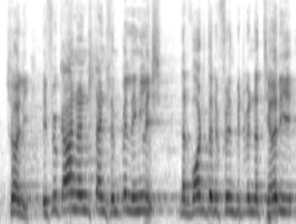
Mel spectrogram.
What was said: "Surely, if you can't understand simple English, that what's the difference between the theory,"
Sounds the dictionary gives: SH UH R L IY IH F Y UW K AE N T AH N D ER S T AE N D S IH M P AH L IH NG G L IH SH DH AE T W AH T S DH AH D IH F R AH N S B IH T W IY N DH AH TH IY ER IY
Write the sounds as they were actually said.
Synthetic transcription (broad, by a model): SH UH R L IY IH F Y UW K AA N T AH N D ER S T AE N D S IH M P AH L IH NG G L IH SH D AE T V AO T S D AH D IH F R AH N S B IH T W IY N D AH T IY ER IY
